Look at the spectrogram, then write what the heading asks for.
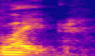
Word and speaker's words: Licht: about getting a fourth i thought it was jason licht pronounced light oh it is gotcha or like liked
